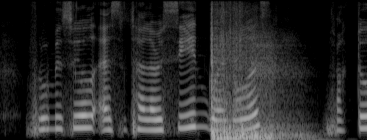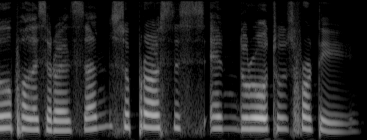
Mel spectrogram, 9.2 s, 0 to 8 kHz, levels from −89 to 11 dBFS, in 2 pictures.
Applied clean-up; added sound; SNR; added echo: none; Gunshot, gunfire / Boom; 1 dB; none.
